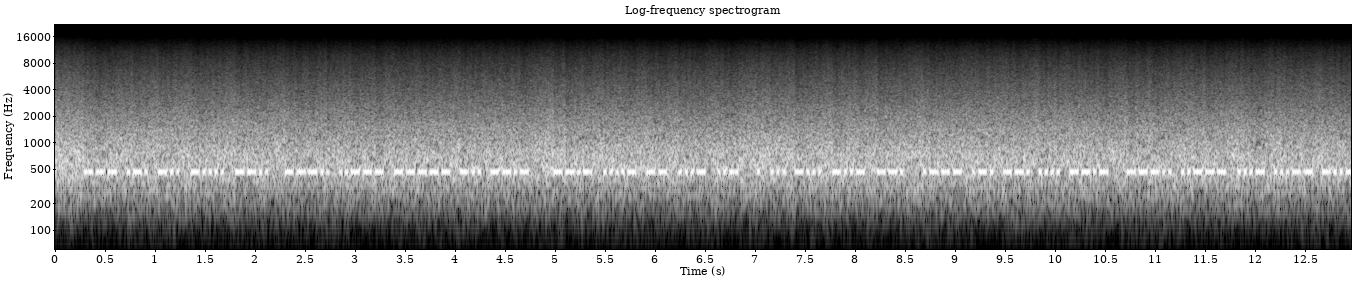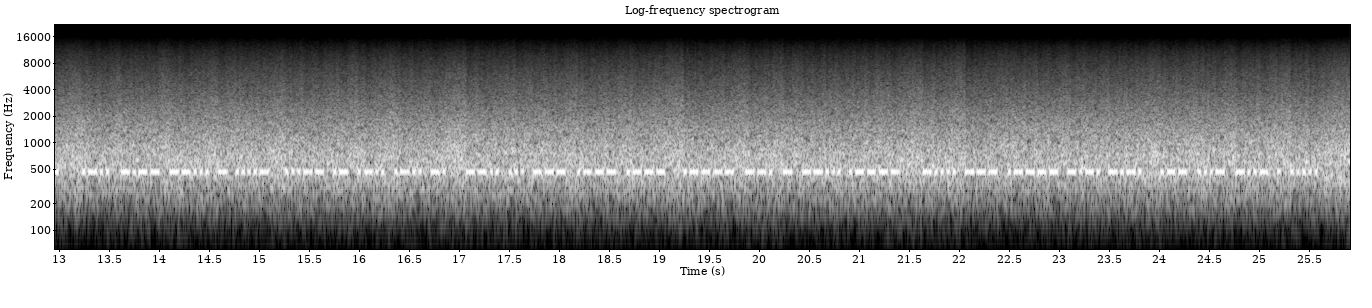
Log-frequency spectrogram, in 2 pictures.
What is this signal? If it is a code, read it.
Morse code, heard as a keyed tone, hand-sent with a paddle, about 40 wpm, 460 Hz, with heavy radio static and a narrow filter. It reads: ORD6Z 820DQ Q4MVU ESBXG JRGHQ 82V3X LY7T4 3ALLN ZSOJJ 1GT71 6O1CC WVXE5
